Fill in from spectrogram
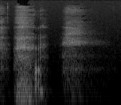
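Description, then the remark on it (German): Someone clears their throat with a short, rough burst from the chest, then lets out a softer, breathy exhale, with no talking. “Da räuspert jemand.”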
